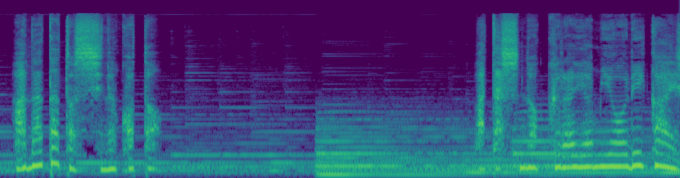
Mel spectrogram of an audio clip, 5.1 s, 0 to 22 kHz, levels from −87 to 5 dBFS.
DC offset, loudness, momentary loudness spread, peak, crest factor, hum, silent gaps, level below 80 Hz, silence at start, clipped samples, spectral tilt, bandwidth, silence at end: under 0.1%; -19 LUFS; 20 LU; -4 dBFS; 16 dB; none; none; -54 dBFS; 0 s; under 0.1%; -3.5 dB/octave; 16 kHz; 0 s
